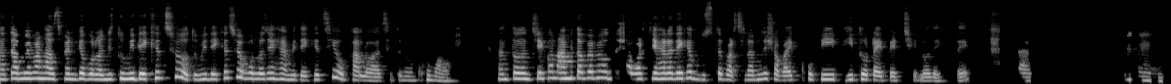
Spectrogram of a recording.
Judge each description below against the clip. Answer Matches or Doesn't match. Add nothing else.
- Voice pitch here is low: Doesn't match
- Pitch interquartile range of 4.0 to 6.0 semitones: Matches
